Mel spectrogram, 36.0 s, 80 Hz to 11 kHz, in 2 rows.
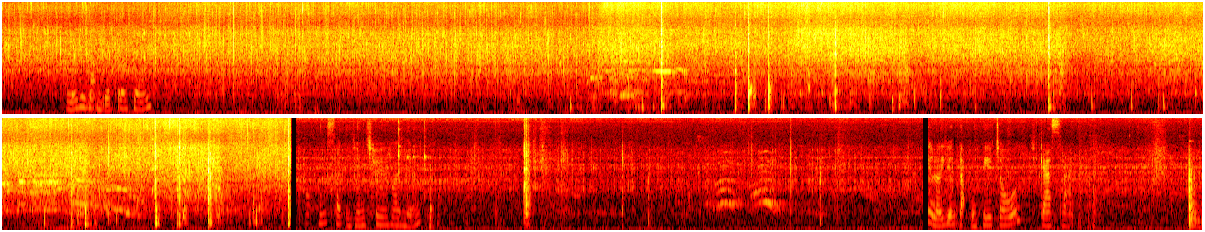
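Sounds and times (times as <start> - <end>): food sizzling in a frying pan: 0.0 - 26.4
metal spatula striking pan: 11.0 - 18.0, 19.0 - 21.9.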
